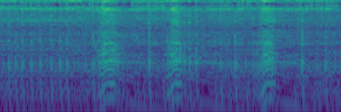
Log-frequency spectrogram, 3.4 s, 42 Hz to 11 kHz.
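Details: "49cc" two-stroke mini moto, freshly clearcoated and assembled, started for the first time; it buzzes at idle and rises in three crisp throttle blips about a second apart, picking up cleanly, though the owners note it needs a rebuild.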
